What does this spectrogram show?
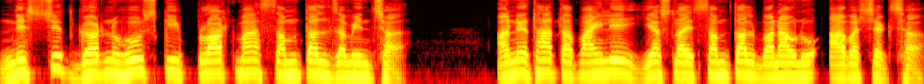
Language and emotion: Nepali, neutral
